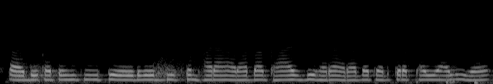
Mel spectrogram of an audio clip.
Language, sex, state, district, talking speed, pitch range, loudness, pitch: Hindi, male, Uttar Pradesh, Varanasi, 245 wpm, 205-215 Hz, -35 LUFS, 210 Hz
